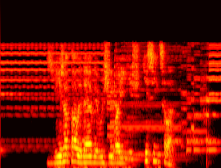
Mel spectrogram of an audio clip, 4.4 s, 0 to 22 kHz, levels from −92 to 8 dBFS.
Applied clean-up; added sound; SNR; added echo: classical method WPE with log-MMSE.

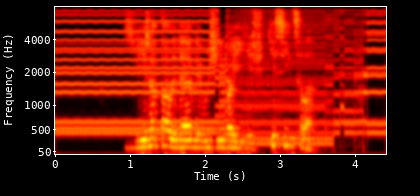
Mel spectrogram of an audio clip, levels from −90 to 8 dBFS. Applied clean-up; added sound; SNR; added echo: none; Keyboard (musical); 5 dB; reverberation time 0.1 s.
